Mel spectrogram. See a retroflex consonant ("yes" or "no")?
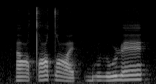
yes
